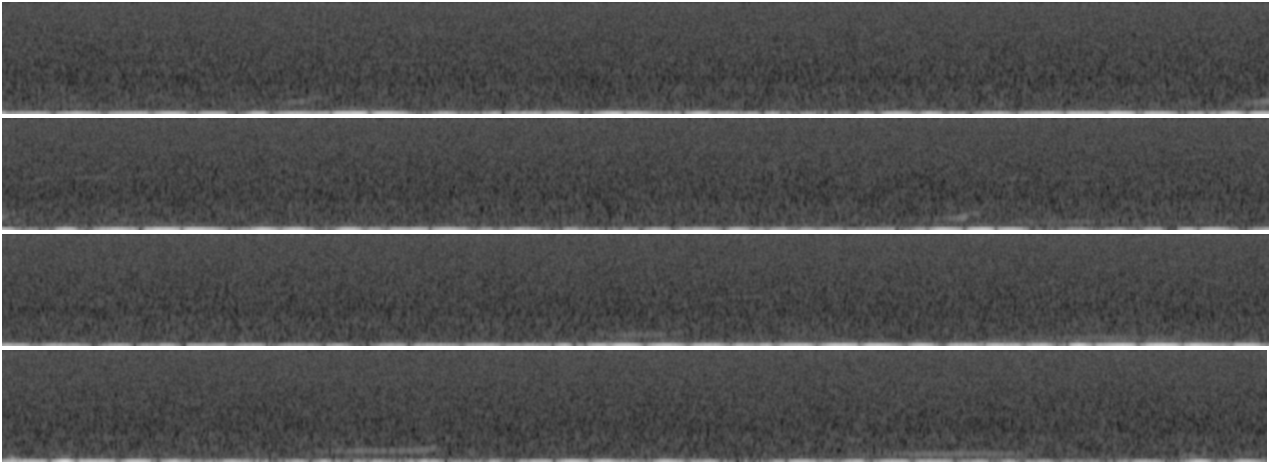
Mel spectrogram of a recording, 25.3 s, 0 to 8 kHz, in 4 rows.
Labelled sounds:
16.2	16.5	humpback whale, 1.2 to 1.4 kHz

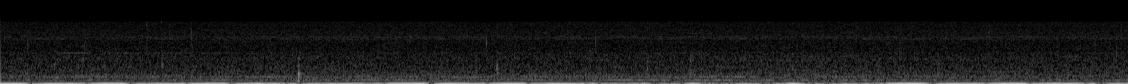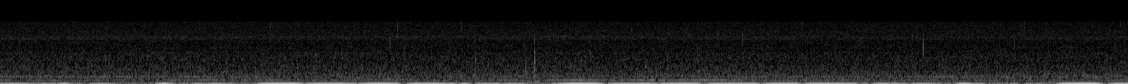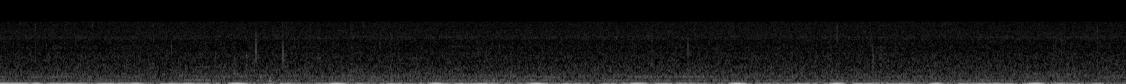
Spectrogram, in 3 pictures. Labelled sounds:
13.8	15.3	killer whale, southern resident, 0.89 to 8.0 kHz
32.8	33.8	vessel noise, 0.24 to 8.0 kHz

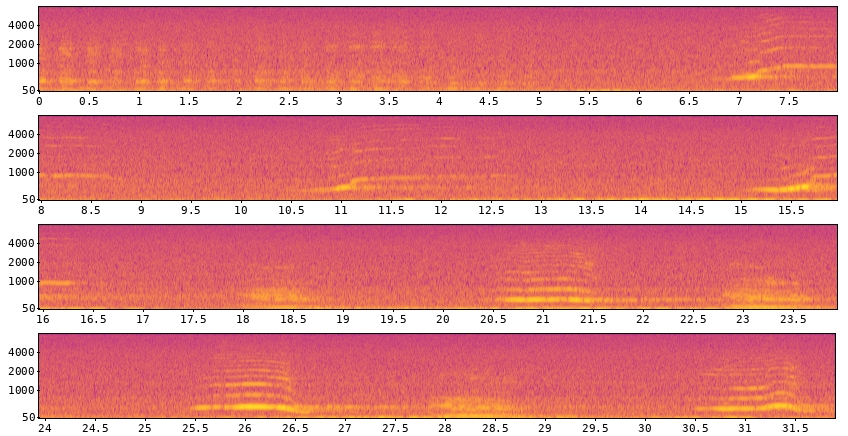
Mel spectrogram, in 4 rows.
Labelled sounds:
7.1	8.6	humpback whale, 0.80 to 5.5 kHz
10.9	12.2	humpback whale, 0.80 to 5.8 kHz
15.4	16.3	humpback whale, 0.80 to 3.9 kHz
20.6	21.3	humpback whale, 0.99 to 3.7 kHz
22.3	23.5	humpback whale, 0.90 to 1.8 kHz
25.6	26.5	humpback whale, 0.80 to 5.1 kHz
30.5	31.6	humpback whale, 0.80 to 2.5 kHz

